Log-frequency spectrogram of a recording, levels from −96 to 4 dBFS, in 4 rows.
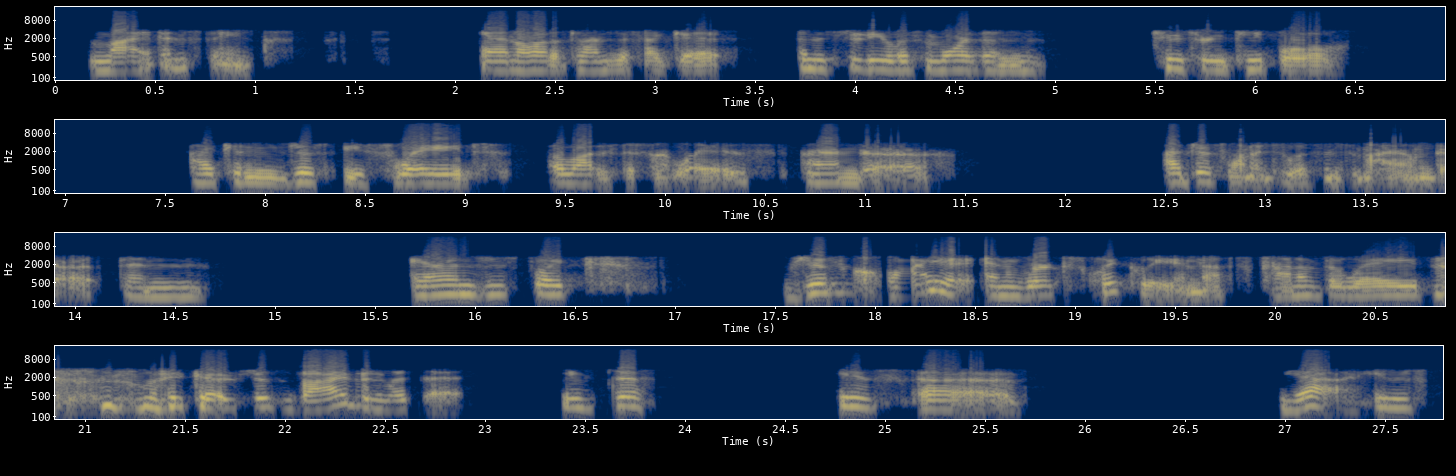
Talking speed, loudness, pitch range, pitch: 150 wpm, -28 LUFS, 175-210 Hz, 195 Hz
